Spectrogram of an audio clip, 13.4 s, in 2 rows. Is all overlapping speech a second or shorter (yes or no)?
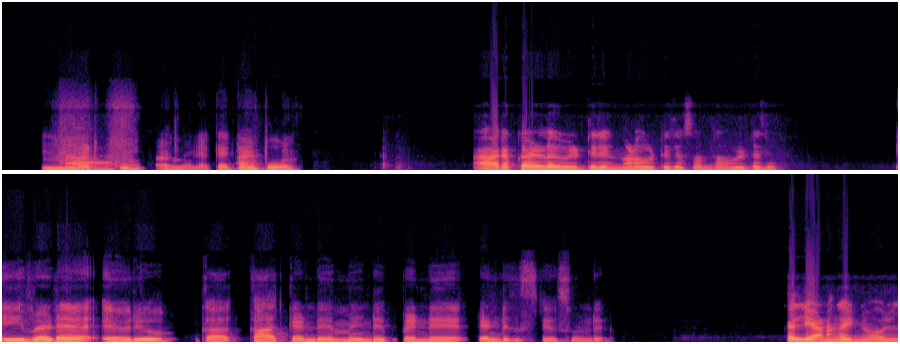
yes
